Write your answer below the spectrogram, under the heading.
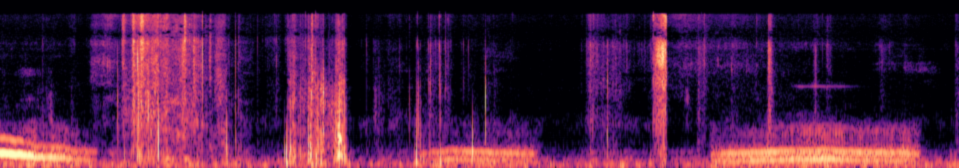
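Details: Scared, fierce stray kitten reacting at first contact: a falling, drawn-out yowl, then two longer low, wavering moans with harmonic overtones, separated by sharp knocks and clattering handling noises.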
